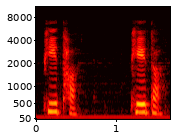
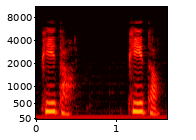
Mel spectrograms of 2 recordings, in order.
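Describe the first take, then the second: Both takes have the same delivery.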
